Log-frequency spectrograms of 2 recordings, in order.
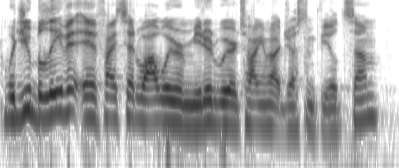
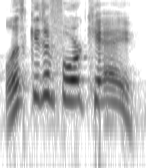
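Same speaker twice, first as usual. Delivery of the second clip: high, hyped-up push; rally the viewers, pitch way up; excited; 13 semitones higher than usual. Real, not acted. Hyping subscriber goal.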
